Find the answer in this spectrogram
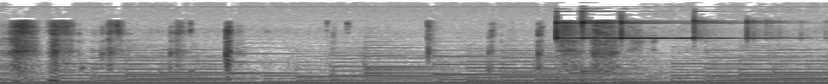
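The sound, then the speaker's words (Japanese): A small bell on a café table is rung once with a bright, clear ring that follows a few soft ticks and quiet tones, then fades slowly. “全然今必要ないんですけどベルを鳴らしときます。”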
